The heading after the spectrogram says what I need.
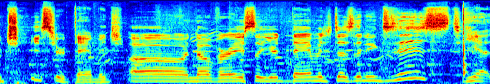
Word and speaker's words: Varesa: apologies I learned that her name is pronounced vessa and then I listened to the Japanese one where it's more so pronounced Vera and that just stuck in my head so for the rest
